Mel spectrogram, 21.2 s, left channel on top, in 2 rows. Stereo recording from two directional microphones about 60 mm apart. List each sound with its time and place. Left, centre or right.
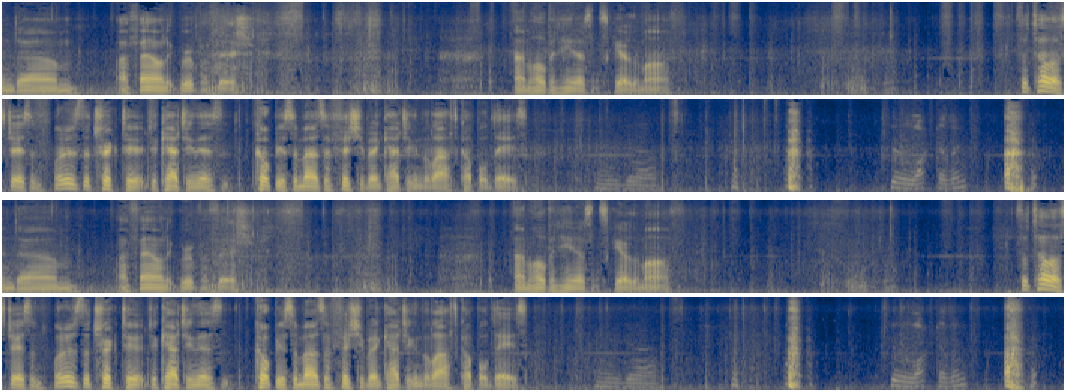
0.1 s speech: centre
1.1 s speech: centre
2.2 s speech: right
4.5 s a sound: centre
5.3 s speech: right
5.8 s speech: right
8.9 s pigeon: right
10.1 s speech: centre
10.7 s speech: right
13.8 s speech: right
18.4 s a sound: right
19.5 s a sound: centre
20.6 s speech: right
